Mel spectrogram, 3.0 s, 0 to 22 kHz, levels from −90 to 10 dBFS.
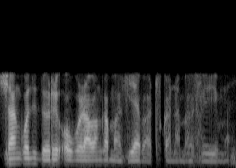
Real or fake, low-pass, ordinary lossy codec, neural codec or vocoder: fake; 3.6 kHz; none; codec, 16 kHz, 8 kbps, FunCodec, trained on Chinese and English, 25 frames a second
